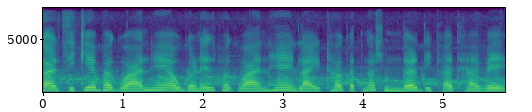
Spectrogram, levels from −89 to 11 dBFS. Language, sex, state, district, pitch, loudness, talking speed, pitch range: Chhattisgarhi, female, Chhattisgarh, Raigarh, 210 Hz, -16 LUFS, 135 wpm, 200-220 Hz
